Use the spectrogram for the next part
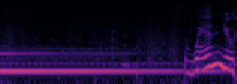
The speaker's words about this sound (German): Wenn du einen Gong schlägst, ist das brutal. Aber der Klang kann sehr schön sein. Dieses Geschehen war brutal, aber der Klang der Harmonie war sehr schön. Ein Gong und ein tägliches Gebet.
